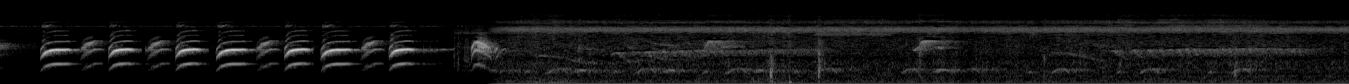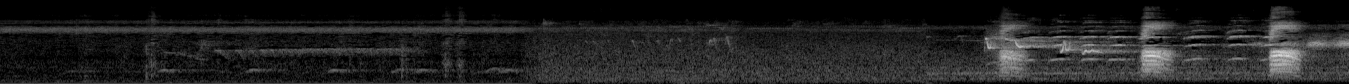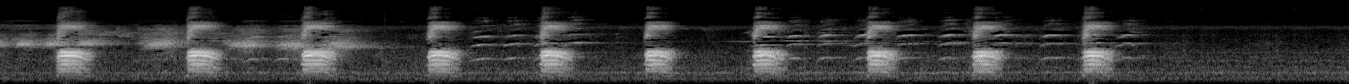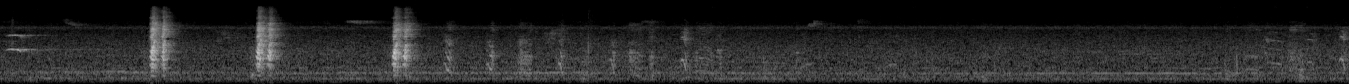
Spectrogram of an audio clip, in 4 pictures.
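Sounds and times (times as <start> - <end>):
high insect hum: 0.0 - 53.9
forest bird calling loudly: 23.3 - 33.8, 34.4 - 38.5.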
